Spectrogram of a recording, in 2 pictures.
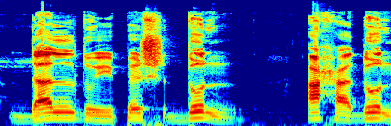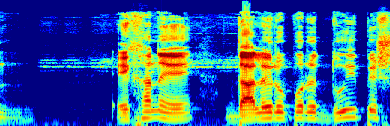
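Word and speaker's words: أحد: হলো কুল হু আল্লাহু আহাদ কুলহু আল্লাহু আহাদ এই আহাদ এখানে যদি আপনি একটু টেনে পড়েন তাহলে কিন্তু অর্থ পরিবর্তন হয়ে যাবে অনেকেই আহাদ এভাবে টান দিয়ে উচ্চারণ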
